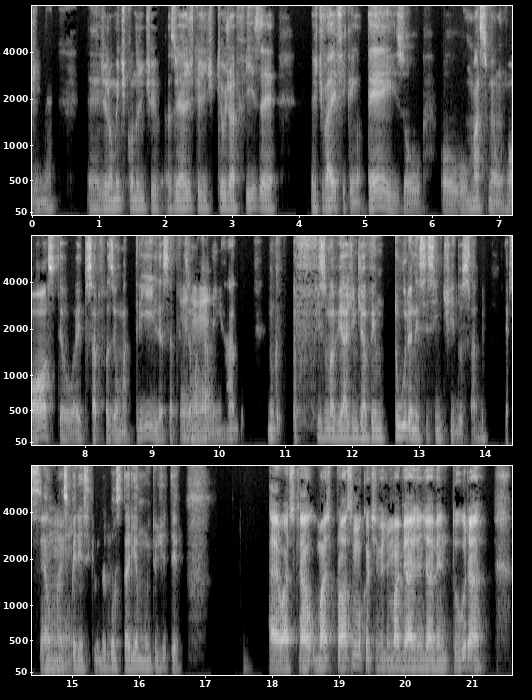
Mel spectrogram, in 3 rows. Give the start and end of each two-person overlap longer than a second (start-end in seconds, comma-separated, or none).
none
